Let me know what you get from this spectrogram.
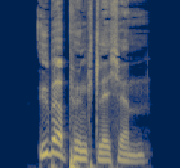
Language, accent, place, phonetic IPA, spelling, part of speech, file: German, Germany, Berlin, [ˈyːbɐˌpʏŋktlɪçm̩], überpünktlichem, adjective, De-überpünktlichem.ogg
- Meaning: strong dative masculine/neuter singular of überpünktlich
